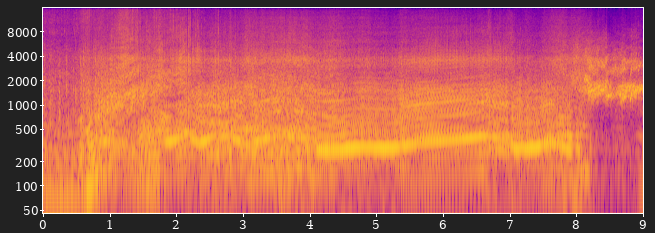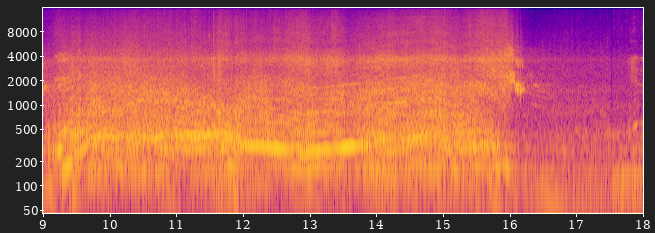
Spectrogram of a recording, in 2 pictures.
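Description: Supercharged 6.2-litre HEMI V8 of a 2023 Dodge Charger Hellcat widebody held at high revs while the rear tyres spin and squeal through donuts, the engine note rising and falling as the car circles. The engine eases off briefly about eight seconds in, runs on, and drops away about two seconds before the end.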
